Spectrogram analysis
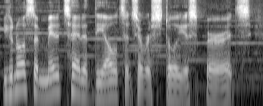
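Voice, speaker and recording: A man reading aloud the lines of a helpful town guide in a game, brisk and explanatory. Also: medium pitch, animated, soft background music, lightly acted.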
